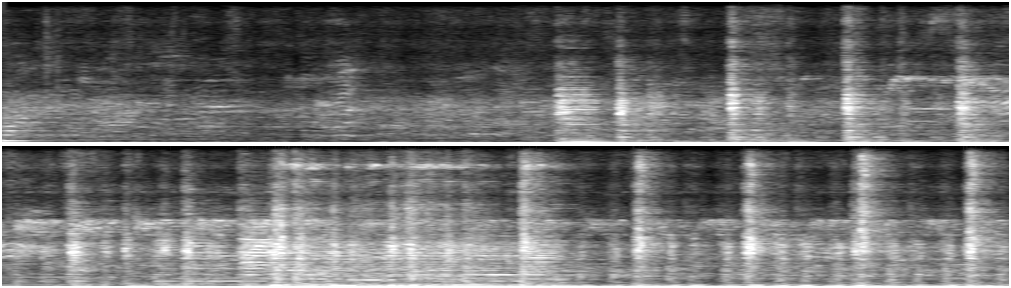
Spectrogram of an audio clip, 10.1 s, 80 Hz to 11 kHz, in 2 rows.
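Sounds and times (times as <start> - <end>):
mandolin: 2.7 - 10.0
strummed acoustic guitars: 2.8 - 10.0
sharp percussion hits: 4.1 - 10.0.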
